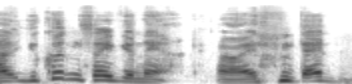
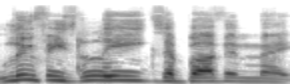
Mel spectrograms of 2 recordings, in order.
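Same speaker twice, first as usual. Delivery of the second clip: put-on Australian accent played as a character; 3 dB louder than usual. Mocking a reviewer doing a character in his Grand Line review, mock Australian accent. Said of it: "He's Australian?".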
